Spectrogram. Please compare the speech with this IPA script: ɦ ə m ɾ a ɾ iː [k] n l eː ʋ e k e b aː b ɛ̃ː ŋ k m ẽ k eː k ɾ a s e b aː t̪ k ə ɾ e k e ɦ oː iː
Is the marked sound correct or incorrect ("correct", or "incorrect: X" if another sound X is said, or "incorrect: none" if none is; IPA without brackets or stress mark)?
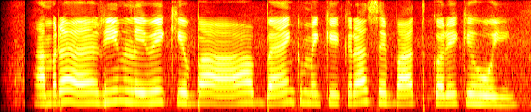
incorrect: none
